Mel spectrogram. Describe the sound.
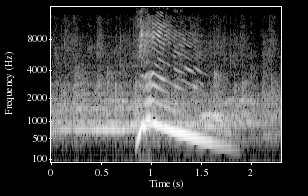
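A church audience at Tønsberg pinsekirke Betania, standing and applauding for Jesus in a steady, dense wash of clapping, while a loud voice whoops, rising briefly then sliding down in pitch over about a second.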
